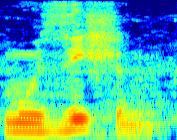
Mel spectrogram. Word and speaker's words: musician: The stress is on the second syllable, musician.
